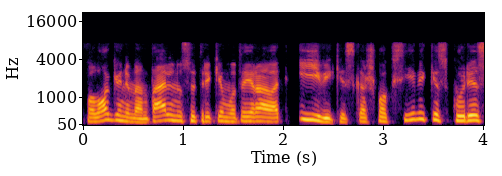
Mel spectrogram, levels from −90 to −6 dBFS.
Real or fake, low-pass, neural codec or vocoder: real; 7.2 kHz; none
